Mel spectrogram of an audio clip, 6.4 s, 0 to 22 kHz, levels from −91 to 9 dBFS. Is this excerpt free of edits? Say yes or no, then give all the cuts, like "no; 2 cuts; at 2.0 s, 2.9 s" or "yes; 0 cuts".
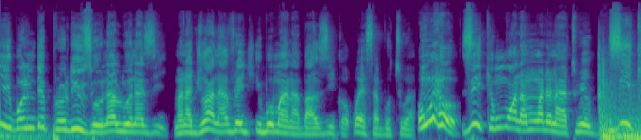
no; 2 cuts; at 1.6 s, 4.1 s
